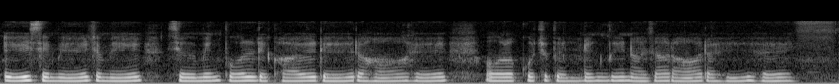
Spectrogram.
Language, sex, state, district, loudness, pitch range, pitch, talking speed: Hindi, female, Rajasthan, Jaipur, -18 LUFS, 160-175 Hz, 165 Hz, 120 wpm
